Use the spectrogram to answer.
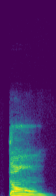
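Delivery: don with the O said through the nose, no real N; nasalized Kiowa vowel; nasal O. Shown as a demonstration. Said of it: "so it's nasal".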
